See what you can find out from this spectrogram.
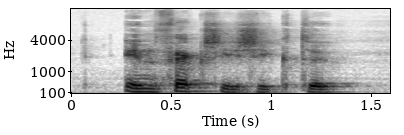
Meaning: an infectious disease, an illness caused by an infection
- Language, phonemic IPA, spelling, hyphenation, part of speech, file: Dutch, /ɪnˈfɛk.siˌzik.tə/, infectieziekte, in‧fec‧tie‧ziek‧te, noun, Nl-infectieziekte.ogg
